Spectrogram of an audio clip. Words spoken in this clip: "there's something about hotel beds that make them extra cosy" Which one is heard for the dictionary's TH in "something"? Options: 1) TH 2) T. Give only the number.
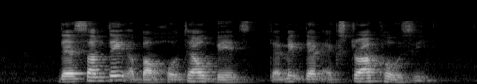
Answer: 2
